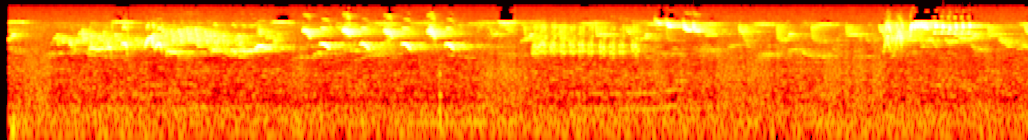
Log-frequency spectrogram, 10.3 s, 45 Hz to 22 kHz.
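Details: Song thrush recorded with a Nikon P900: loud bright phrases of sharp whistles and chirps, many notes repeated two or three times, in bursts between short pauses over a quiet background.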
